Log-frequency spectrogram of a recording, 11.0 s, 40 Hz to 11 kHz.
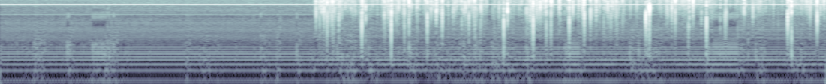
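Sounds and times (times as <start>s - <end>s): electrical hum: 0.0s - 11.0s
static hiss: 0.0s - 11.0s
faint clicks: 4.2s - 11.0s.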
